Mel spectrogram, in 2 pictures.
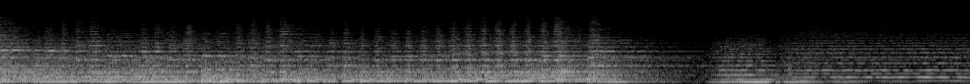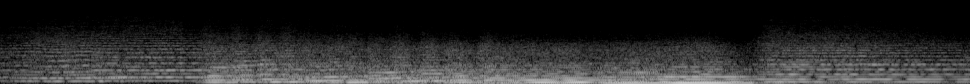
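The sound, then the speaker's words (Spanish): An orchestra plays the slow movement of Beethoven's Ninth Symphony, with sustained, lyrical strings and woodwinds in long, held harmonies. The music eases briefly near the middle before swelling fuller, with a deep low register building toward the end. “y vamos a escuchar el largo de esta misma sintonía, que suena así, de esta misma sinfonía.”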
